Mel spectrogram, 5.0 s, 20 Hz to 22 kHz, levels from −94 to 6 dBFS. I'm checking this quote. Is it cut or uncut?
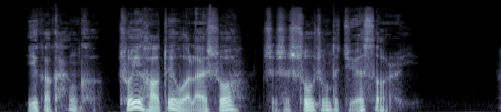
cut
